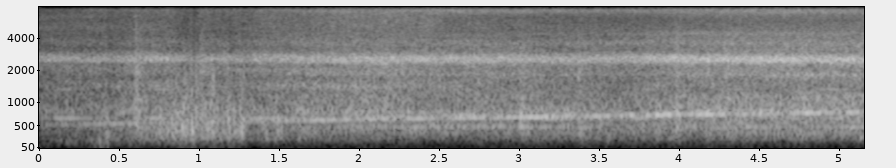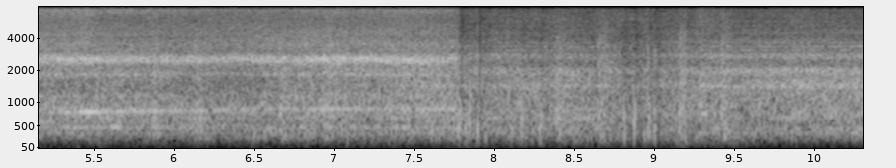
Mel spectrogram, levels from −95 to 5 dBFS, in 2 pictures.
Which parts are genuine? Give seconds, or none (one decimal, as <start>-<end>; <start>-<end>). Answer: 0.0-10.3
